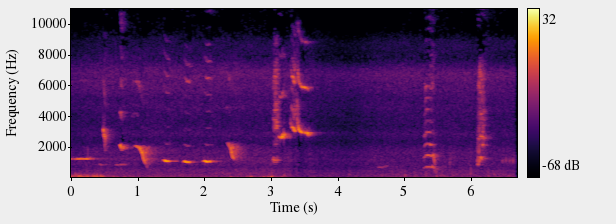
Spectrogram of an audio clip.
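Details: Butcherbird giving a varied song of clear whistled notes, some steady and some sweeping downward, in short spaced phrases, then a few sharp high chips after a pause; low rumbling background noise at the start.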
